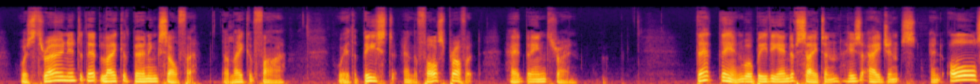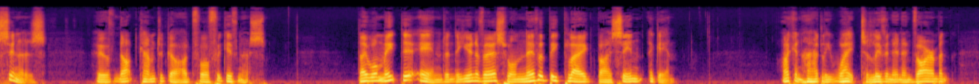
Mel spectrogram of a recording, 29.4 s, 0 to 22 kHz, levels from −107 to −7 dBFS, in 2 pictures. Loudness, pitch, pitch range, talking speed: -17 LUFS, 125 Hz, 115-135 Hz, 135 wpm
